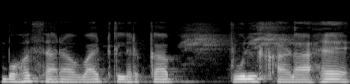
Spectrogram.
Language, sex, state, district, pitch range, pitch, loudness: Hindi, male, Jharkhand, Garhwa, 120-125 Hz, 120 Hz, -17 LUFS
